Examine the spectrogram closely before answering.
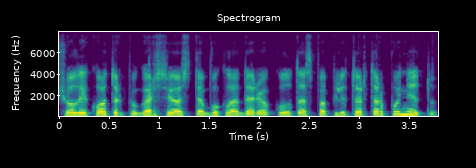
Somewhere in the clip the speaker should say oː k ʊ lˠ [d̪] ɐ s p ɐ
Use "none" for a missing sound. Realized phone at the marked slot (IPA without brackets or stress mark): t̪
